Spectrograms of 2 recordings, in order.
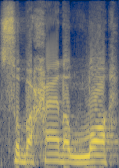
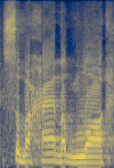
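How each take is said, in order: Both takes have the same delivery.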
